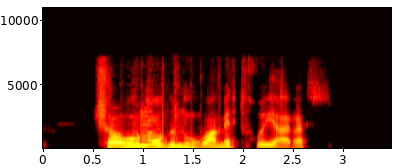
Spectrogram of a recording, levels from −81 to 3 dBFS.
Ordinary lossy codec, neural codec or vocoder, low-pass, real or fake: MP3, 64 kbps; codec, 16 kHz, 0.8 kbps, ZipCodec; 7.2 kHz; fake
